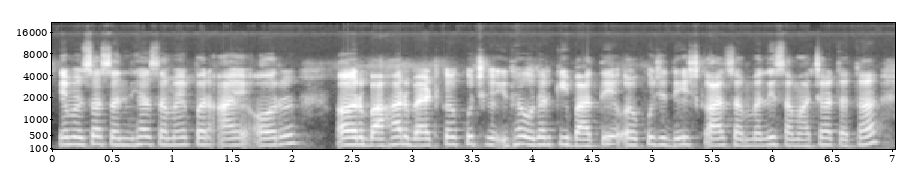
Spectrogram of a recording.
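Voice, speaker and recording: A woman's voice: medium pitch, little pitch movement, normal speed. A woman teacher retelling a story for a class, stopping often to explain words, with many fillers and self-corrections.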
